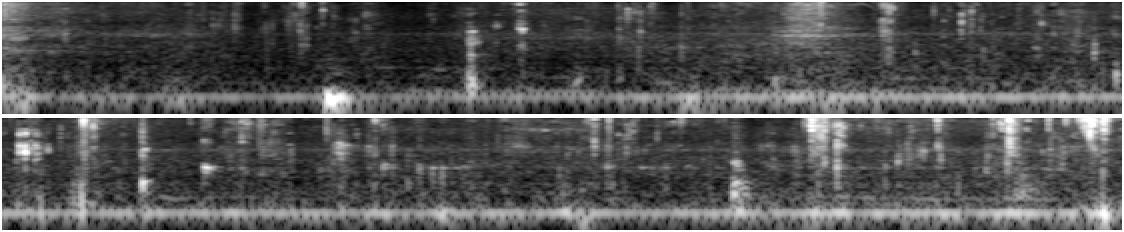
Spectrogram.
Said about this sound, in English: Okay, then on the count of three, we're going to all eat our Timbits directly into the microphone. Like one, two, three. I will take this Timbit and eat it.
